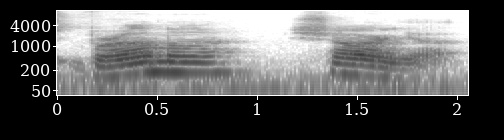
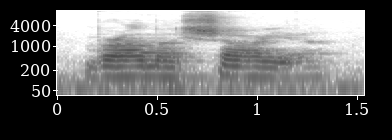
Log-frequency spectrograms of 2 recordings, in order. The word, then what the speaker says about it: brahmacharya: The word is brahmacharya. Here I've separated it, brahmacharya, to make it easier for you to pronounce.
